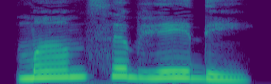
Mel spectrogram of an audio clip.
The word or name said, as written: ಮಾಂಸಭೇದಿ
